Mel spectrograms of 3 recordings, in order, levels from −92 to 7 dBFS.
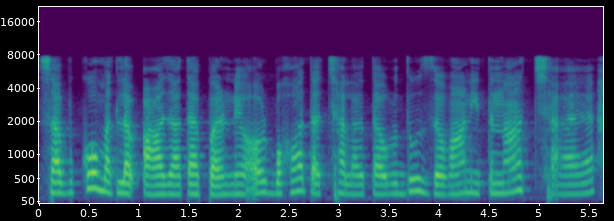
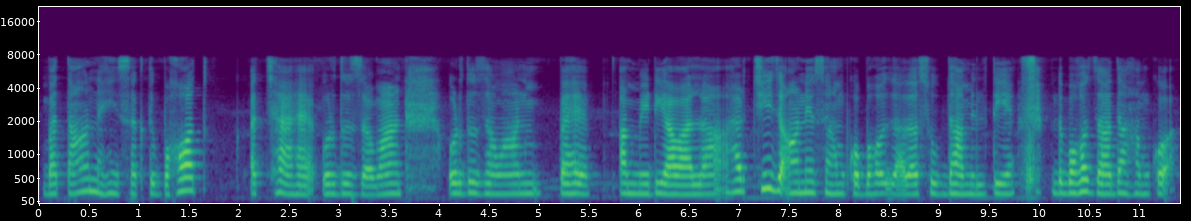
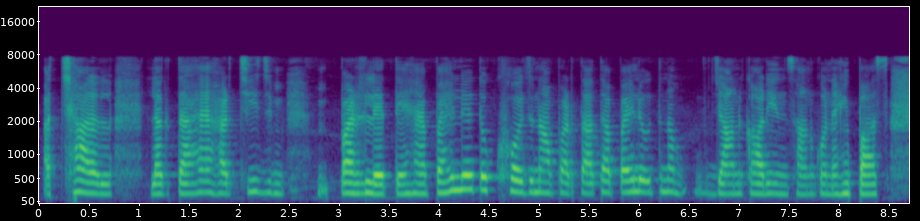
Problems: constant background noise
